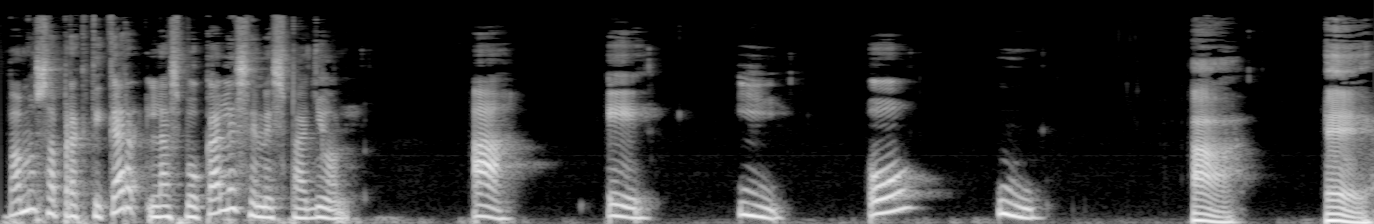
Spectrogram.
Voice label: Listening Practice Pronunciation, spanish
